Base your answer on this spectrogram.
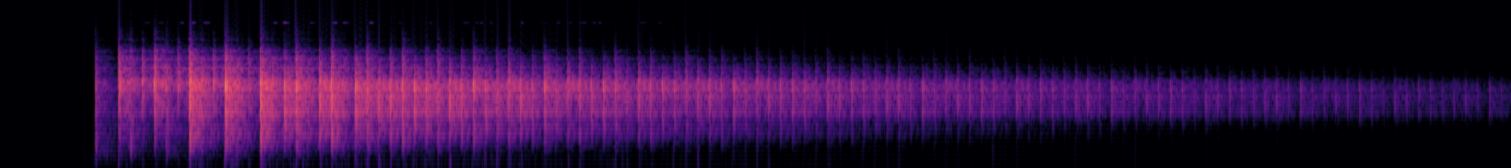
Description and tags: canica stereo
Perfect sound to include in any production as fade
analog, delay, tac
